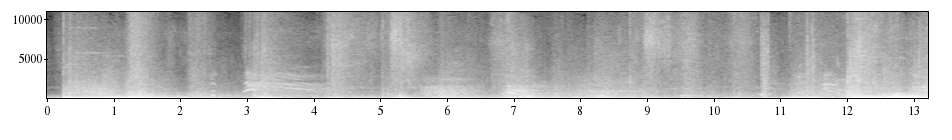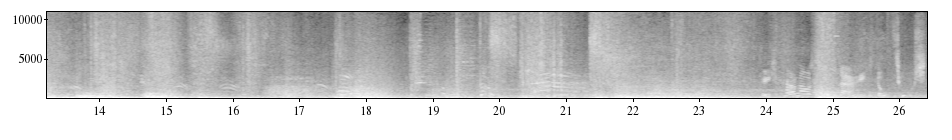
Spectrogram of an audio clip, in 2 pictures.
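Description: Heavy blows thud and clash in a fight.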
